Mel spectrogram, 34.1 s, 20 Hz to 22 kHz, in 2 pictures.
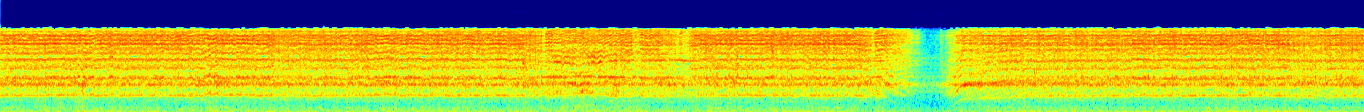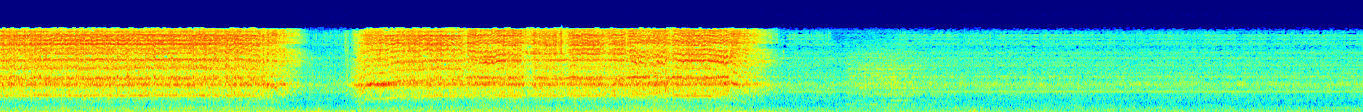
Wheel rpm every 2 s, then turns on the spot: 160, 160, 160, 160, 160, 110, 130, 160, 160, 160, 80, 150, 160, 40, 0, 0, 0.
none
